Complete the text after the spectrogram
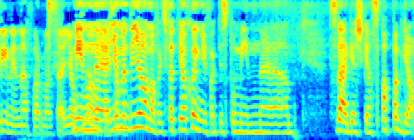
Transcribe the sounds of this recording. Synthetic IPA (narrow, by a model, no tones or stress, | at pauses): ɪnːɪɛnæɾfɔɾmasæ̰ːjɔmɪnjuːmɛnd̪ɛjœːɾmanfaktɪskfœɾat̪jɑːɡɧœŋːjɵfak̚t̪ɪskt̪̚pʰɔmɪn | svɛːɡəʂkaspʰapːapɛɡɾa̰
